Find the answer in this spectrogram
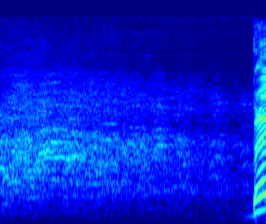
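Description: Audience laughing, loudest at first and fading away over about two seconds.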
